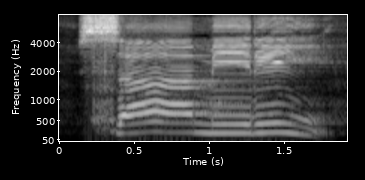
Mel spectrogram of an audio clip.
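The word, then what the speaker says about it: السامري: Jadi tasydid ini kita gunakan ketika dia wakaf, maka tasydid ini tetap ada. Al-Qassamiri, Samiri. Jadi begitu cara membacanya.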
